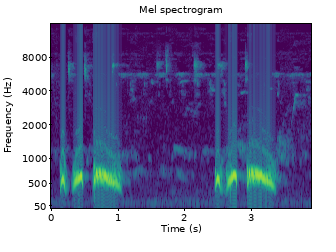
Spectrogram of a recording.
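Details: Spotted dove call played as a lure for trapping birds: two phrases of low cooing, each with two short clipped notes and then a longer drawn-out coo that falls slightly. A quiet pause of about a second separates the phrases.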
